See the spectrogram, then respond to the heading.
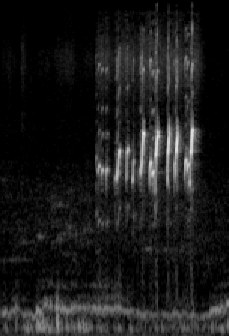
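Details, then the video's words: Male goldfinch (kutilang emas) in full chattering voice, used as a lure to set other birds singing: a quick sequence of about twelve bright, slurred high twitters over a steady low electrical-like hum. "kutilang emas gacor dan lincah pancingan ampuh dengan suara merdu"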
